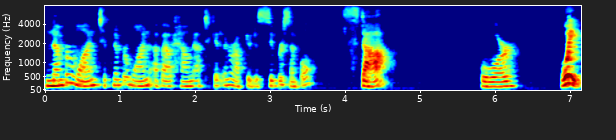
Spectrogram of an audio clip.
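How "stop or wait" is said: slightly raised, attention-grabbing voice, a notch louder. Giving a tip on not getting interrupted; a little louder. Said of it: "I said that a little bit louder".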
